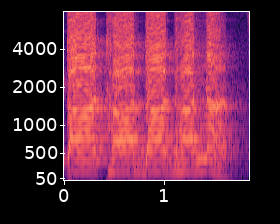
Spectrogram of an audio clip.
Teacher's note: फिर त, थ, द, ध, न ये दंत से बोले जाते हैं। जब हम इनका उच्चारण करते हैं तो जिह्वा ऊपरी दांत से जाकर के टकराती है। त, थ, द, ध, न इसलिए इसे दंत वर्ण कहा जाता है।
